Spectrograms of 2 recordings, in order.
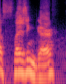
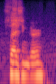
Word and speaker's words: Schlezinger: Today is a very special guest, as always, is Gal Schlezinger. I think I said that right. Coming also from near Tel Aviv. How you doing, Gal? – Yeah, I'm good. It was almost correct. It was Schlezinger, but that's fine.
